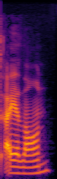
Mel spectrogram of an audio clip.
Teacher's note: the accent on Hebrew on the final syllable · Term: accent on the final syllable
